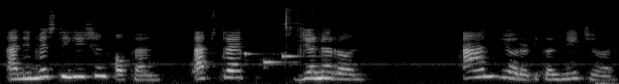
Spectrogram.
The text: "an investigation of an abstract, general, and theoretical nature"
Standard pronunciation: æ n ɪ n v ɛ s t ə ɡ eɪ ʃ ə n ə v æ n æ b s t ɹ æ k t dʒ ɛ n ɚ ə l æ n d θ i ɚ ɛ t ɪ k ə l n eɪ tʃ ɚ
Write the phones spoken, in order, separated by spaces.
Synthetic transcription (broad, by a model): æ n ɪ n v ɛ s t ə ɡ eɪ ʃ ə n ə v æ n æ b s t ɹ æ k t dʒ ɛ n ɚ ə l æ n d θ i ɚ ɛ t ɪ k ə l n eɪ tʃ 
